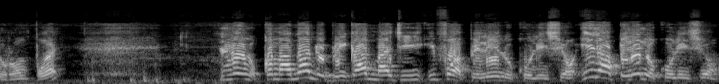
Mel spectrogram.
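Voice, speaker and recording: Over noticeable background noise, a woman with a Cameroonian accent talks at a fairly slow pace, her pitch swinging very widely. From southern Cameroon. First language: Bulu (speaking French). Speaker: political activist. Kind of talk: heated debate. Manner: animated.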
